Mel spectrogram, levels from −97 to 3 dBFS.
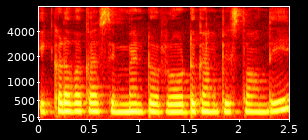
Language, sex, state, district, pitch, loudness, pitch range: Telugu, female, Andhra Pradesh, Krishna, 215 Hz, -14 LUFS, 210-220 Hz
